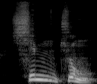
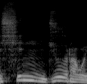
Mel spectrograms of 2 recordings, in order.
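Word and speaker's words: 心中: 심중은 마음 심자에 가운데 중자를 써서 심중, 우리가 읽던 심중인데 일본말로 신주라고 읽습니다.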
